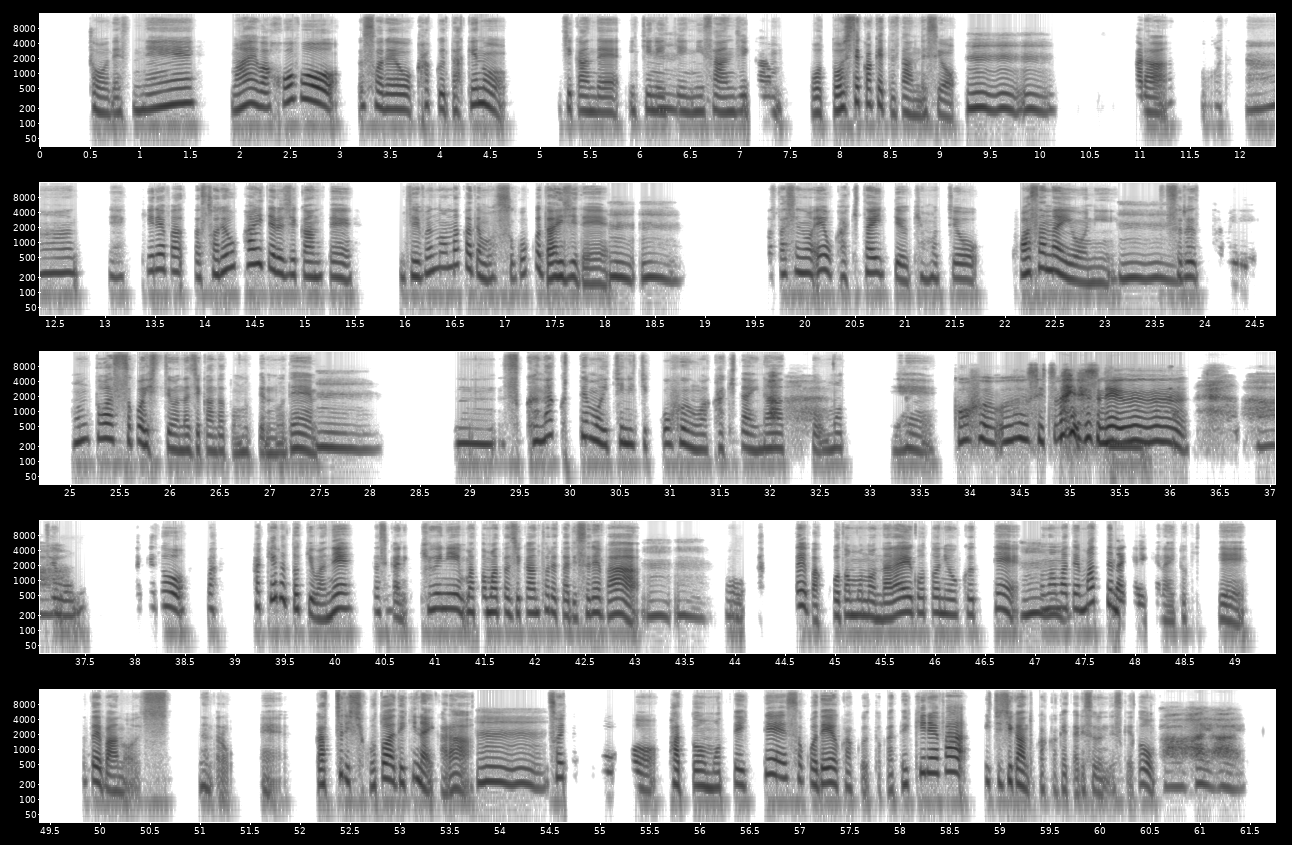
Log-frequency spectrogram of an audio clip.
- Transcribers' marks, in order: unintelligible speech; laughing while speaking: "切ないですね"; other noise; unintelligible speech; other background noise
- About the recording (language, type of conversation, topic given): Japanese, advice, 創作の時間を定期的に確保するにはどうすればいいですか？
